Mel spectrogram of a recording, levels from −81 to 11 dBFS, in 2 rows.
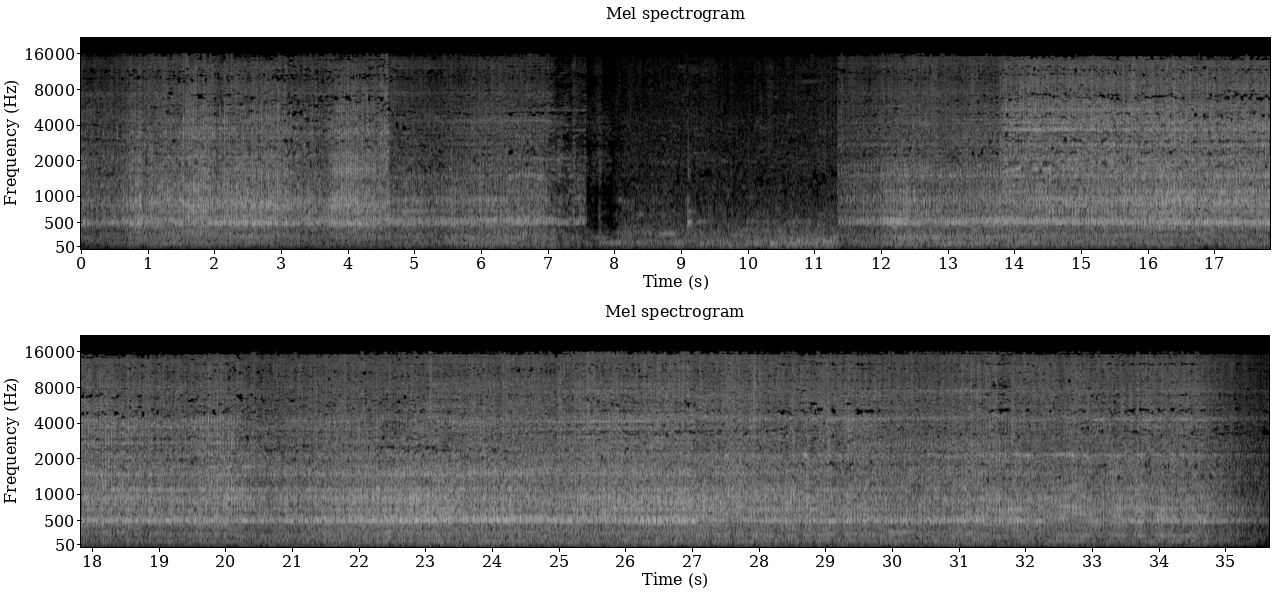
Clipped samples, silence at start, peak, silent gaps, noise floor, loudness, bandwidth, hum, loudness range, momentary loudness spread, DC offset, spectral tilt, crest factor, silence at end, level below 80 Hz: under 0.1%; 0 s; -6 dBFS; none; -47 dBFS; -24 LUFS; 16.5 kHz; none; 13 LU; 14 LU; under 0.1%; -1 dB/octave; 20 dB; 0 s; -58 dBFS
